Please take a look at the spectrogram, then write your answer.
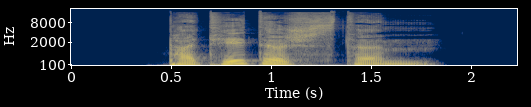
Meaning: strong dative masculine/neuter singular superlative degree of pathetisch
- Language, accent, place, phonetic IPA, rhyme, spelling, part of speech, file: German, Germany, Berlin, [paˈteːtɪʃstəm], -eːtɪʃstəm, pathetischstem, adjective, De-pathetischstem.ogg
